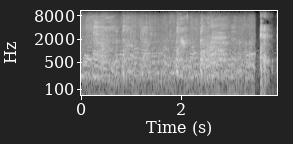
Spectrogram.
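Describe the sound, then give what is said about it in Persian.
Loud chesty coughing from a person with a cold, in a rapid run of harsh, rattling bursts, then a brief gap and one more rough cough at the end. “آخه چه سینه ای.”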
